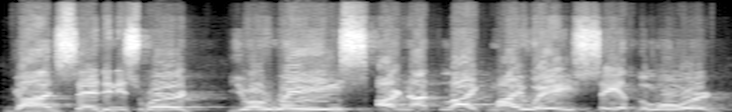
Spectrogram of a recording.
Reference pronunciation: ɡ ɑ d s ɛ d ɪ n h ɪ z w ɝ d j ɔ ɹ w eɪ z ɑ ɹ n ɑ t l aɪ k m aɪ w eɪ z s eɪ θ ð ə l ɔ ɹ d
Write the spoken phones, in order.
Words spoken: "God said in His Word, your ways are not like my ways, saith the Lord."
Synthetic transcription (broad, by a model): ɡ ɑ d s ɛ d ɪ n h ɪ s w ɝ d j ɔ ɹ w eɪ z ɑ ɹ n ɑ t l aɪ k m aɪ w eɪ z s eɪ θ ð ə l ɔ ɹ d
